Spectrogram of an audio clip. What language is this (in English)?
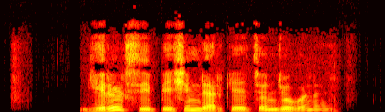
Torwali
